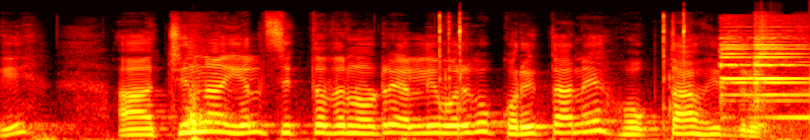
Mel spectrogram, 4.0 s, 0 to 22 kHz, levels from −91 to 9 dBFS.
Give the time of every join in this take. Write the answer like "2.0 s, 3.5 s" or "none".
none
